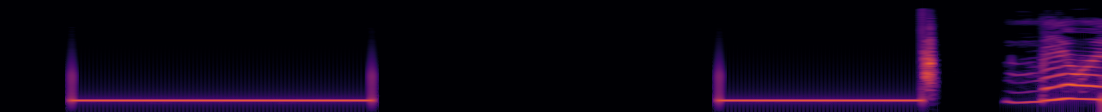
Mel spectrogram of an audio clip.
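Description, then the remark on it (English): A telephone ringing tone heard over the line: a long, steady buzzing tone, a pause, then a second tone cut off partway as someone picks up and a voice begins speaking. “I was waiting for this phone call.”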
